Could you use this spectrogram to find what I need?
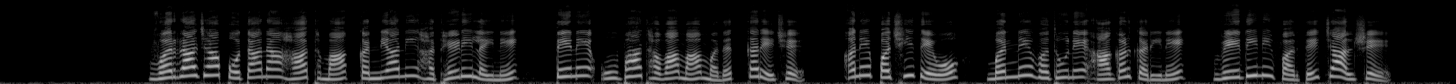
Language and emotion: Gujarati, neutral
